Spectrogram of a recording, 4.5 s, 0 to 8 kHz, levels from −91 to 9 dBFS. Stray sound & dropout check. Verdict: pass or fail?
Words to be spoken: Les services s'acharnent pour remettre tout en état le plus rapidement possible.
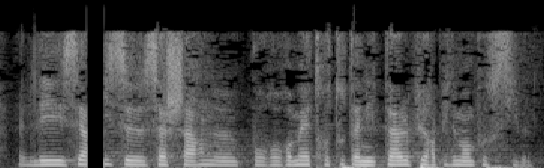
fail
